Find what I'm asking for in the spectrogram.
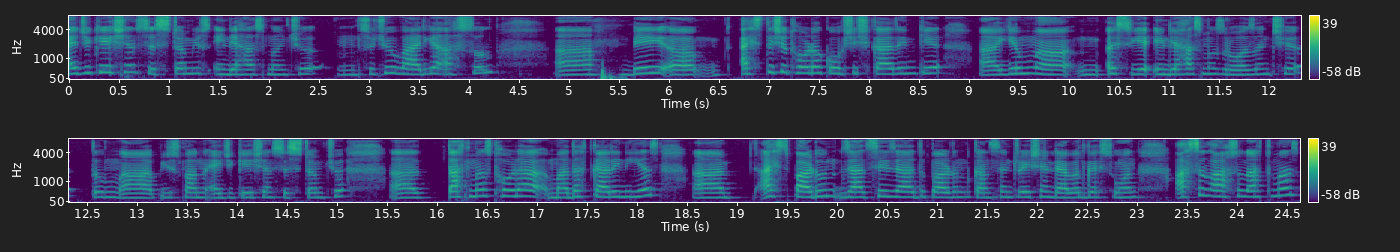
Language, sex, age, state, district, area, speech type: Kashmiri, female, 30-45, Jammu and Kashmir, Shopian, rural, spontaneous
